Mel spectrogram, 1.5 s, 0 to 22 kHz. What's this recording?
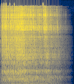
Broken Magic Spell
Slinky-based failed magic spell.
Recorded with a Zoom H2. Edited with Audacity.
Plaintext:
HTML:
magic, rpg, evil, game, spell, fail, bad, broken, game-design, spellcaster, failure, failed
